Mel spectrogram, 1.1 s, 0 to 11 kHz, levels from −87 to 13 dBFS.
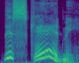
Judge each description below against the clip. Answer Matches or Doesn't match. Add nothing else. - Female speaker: Doesn't match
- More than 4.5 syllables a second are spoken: Doesn't match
